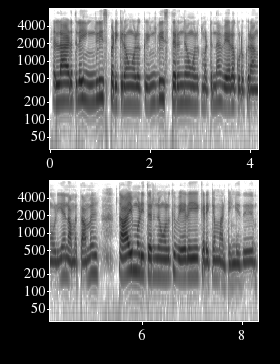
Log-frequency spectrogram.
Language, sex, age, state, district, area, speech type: Tamil, female, 18-30, Tamil Nadu, Madurai, urban, spontaneous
